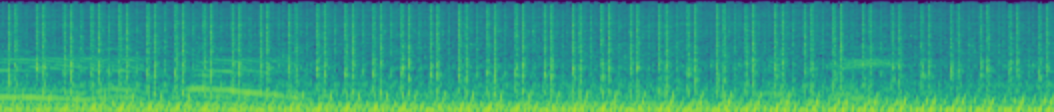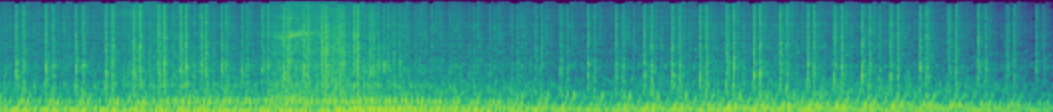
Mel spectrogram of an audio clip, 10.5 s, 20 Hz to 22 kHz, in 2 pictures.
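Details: 1988 Pontiac Trans Am with 5.3 LM7 LS swap after wiring completed: even, steady V8 idle loping at a constant pace with no misses, knocks or stalling; engine runs fine.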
